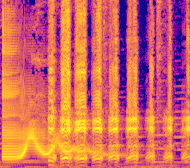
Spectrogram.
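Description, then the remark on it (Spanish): A cartoon spring boing: a loud twangy note bends up and back, then wobbles in a quick rapid vibrato that repeats about a dozen times over two seconds, with no talking. “¿qué le dijo un resorte a otro resorte?”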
